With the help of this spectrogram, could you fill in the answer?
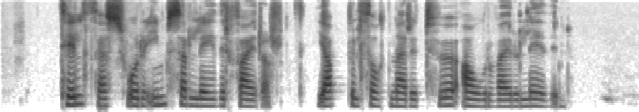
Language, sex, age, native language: Icelandic, female, 20-29, Icelandic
